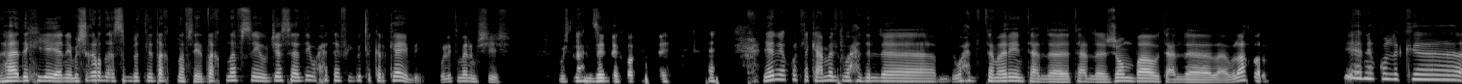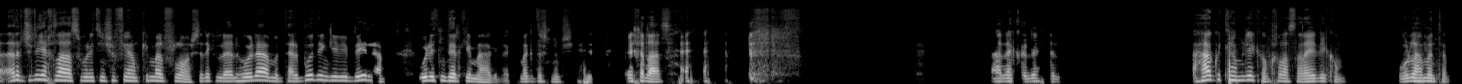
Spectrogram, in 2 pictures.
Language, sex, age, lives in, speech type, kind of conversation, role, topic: Arabic, male, 20-24, Germany, conversation, unstructured, none, هل شايف إن الرياضة ممكن تسبب ضغط نفسي أحيانًا؟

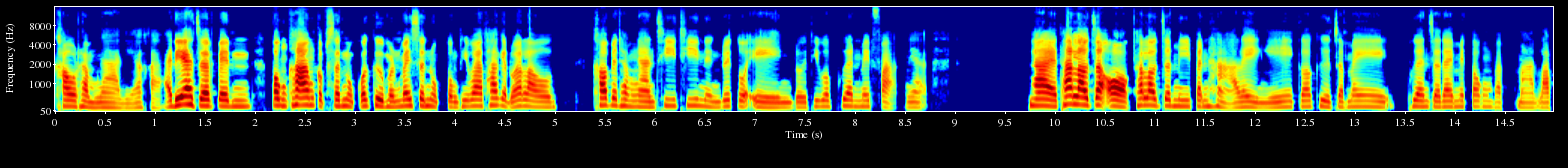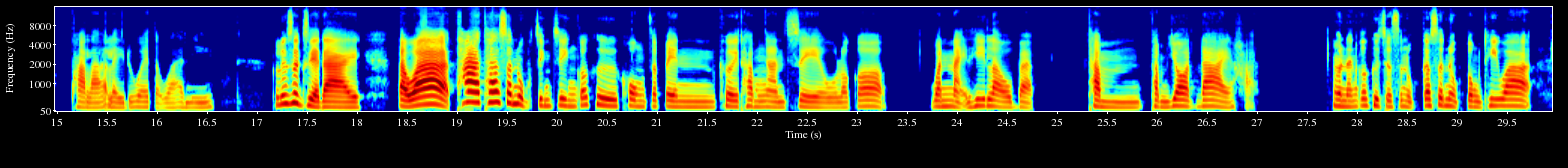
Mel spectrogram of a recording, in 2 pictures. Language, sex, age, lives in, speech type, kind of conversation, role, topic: Thai, female, 25-29, Thailand, conversation, unstructured, none, วันทำงานแบบไหนที่คุณรู้สึกว่าสนุกที่สุด?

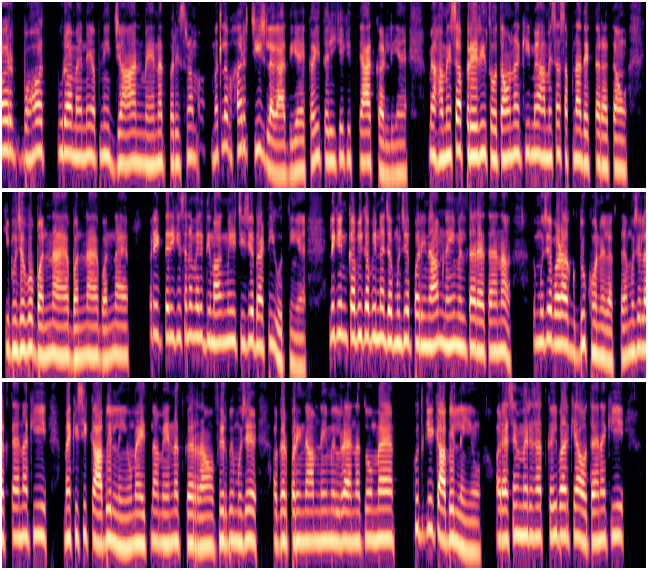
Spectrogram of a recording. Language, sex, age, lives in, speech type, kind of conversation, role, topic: Hindi, male, 20-24, India, conversation, advice, user, मैं खुद पर अनावश्यक दबाव डाले बिना प्रेरित कैसे रह सकता/सकती हूँ?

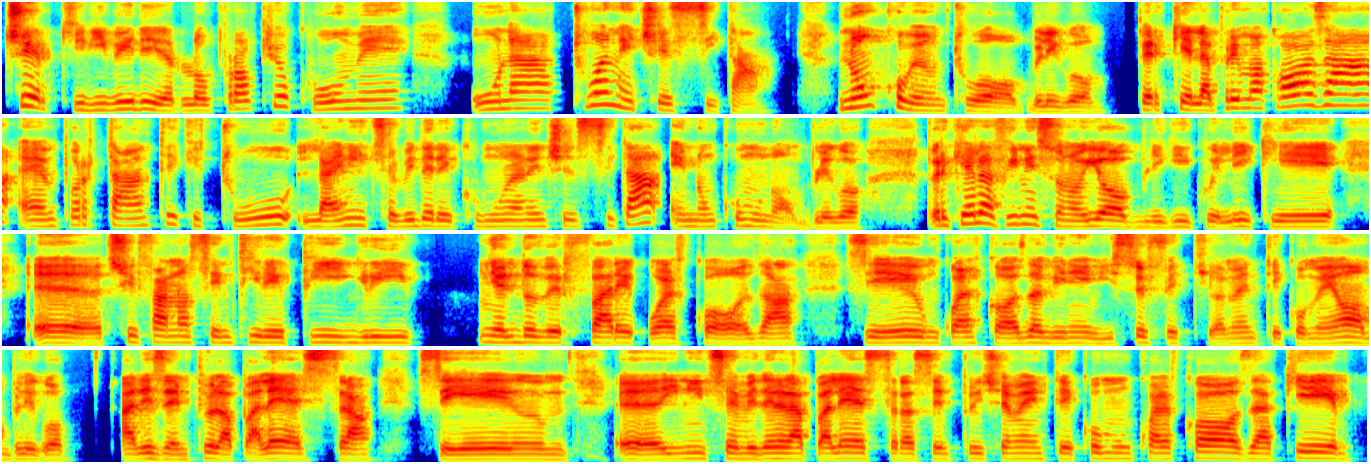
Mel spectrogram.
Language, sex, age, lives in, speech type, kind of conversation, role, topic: Italian, female, 20-24, Italy, conversation, advice, advisor, Come posso mantenere costanza nella meditazione ogni giorno?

